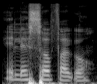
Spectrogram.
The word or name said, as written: esofago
